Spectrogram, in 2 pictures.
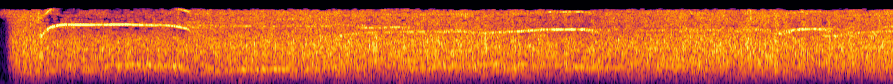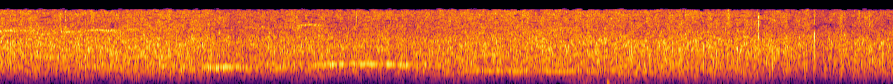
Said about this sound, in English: They don't even know what they're clapping for. Wow, it's a long clap.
